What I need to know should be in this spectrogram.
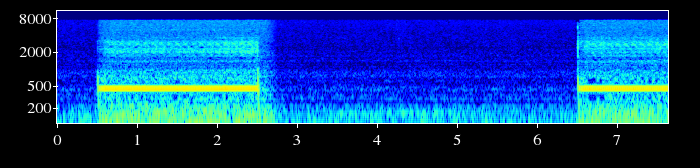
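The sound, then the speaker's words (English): A phone dialing tone plays as a steady, even note for about two seconds, then about four seconds of faint hiss, then the same tone starts again. “I'm going to try dialing it from my phone.”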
